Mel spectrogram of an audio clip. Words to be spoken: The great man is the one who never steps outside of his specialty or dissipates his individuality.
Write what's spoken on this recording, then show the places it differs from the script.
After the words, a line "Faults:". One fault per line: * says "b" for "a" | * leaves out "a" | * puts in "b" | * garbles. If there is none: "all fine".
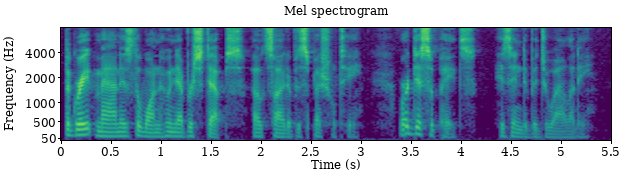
The great man is the one who never steps outside of his specialty or dissipates his individuality.
Faults:
all fine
